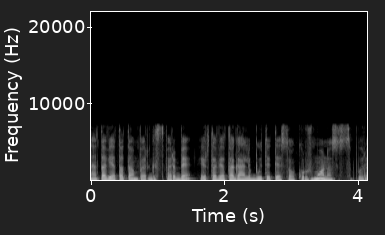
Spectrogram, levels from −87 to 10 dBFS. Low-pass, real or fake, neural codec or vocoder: 7.2 kHz; real; none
